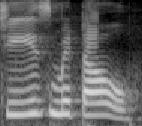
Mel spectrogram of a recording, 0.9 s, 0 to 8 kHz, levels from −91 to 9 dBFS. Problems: constant background noise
